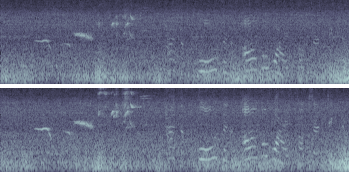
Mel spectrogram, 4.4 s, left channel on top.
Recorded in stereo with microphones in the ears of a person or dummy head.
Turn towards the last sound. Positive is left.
turn(degrees=-25)  # may be behind; listen again after turning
